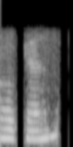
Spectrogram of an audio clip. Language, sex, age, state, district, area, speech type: Telugu, female, 18-30, Andhra Pradesh, Krishna, urban, conversation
